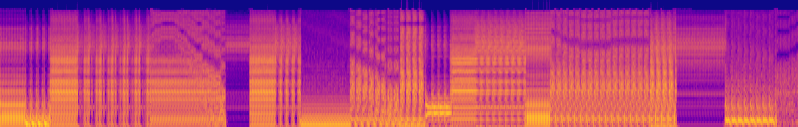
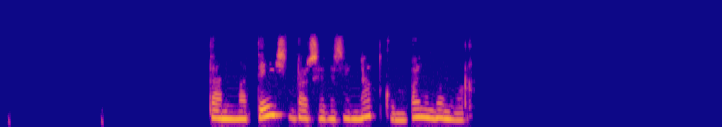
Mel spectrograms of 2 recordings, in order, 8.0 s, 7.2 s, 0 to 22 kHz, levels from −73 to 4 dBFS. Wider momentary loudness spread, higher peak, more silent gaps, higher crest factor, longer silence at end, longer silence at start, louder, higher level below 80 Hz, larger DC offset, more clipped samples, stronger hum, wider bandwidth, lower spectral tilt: about the same, 6 LU vs 8 LU; first, 0 dBFS vs -4 dBFS; second, none vs 2.52-2.57 s; second, 12 dB vs 20 dB; second, 0 s vs 2.5 s; second, 0 s vs 2.1 s; first, -12 LUFS vs -20 LUFS; first, -24 dBFS vs -66 dBFS; neither; neither; neither; first, 17.5 kHz vs 8 kHz; second, -3.5 dB/octave vs -5 dB/octave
